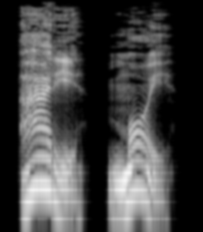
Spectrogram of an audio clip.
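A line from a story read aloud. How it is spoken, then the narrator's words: Curt, steely. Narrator (Russian): отрезала Нами стальным тоном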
